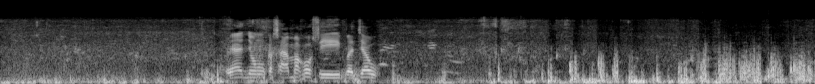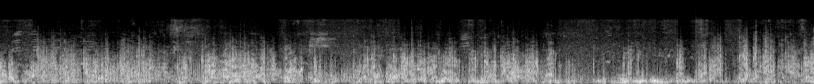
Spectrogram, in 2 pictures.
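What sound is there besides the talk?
strong wind on the sea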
